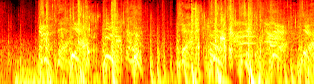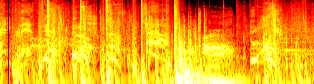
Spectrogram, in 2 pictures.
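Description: Heavy blows thud as a weapon strikes a body.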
